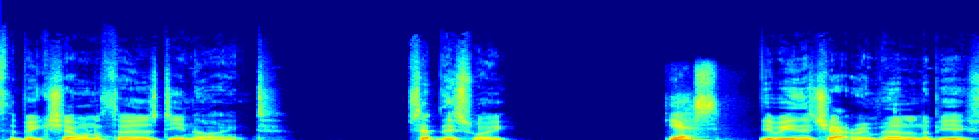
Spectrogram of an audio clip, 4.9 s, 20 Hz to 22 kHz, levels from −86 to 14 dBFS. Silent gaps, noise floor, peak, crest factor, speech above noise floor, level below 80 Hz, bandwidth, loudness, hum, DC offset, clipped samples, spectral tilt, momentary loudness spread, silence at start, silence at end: 1.56-1.64 s, 1.88-2.04 s, 2.73-3.32 s; under -90 dBFS; -2 dBFS; 20 dB; over 71 dB; -38 dBFS; 15 kHz; -20 LUFS; none; under 0.1%; under 0.1%; -4.5 dB/octave; 12 LU; 0 s; 0 s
